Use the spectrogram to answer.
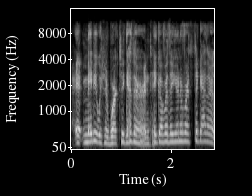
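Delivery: hammed-up villain plotting to rule the universe; two Frieza actors end their fake fight, hammed-up villain voice; mock Frieza villain. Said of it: "they were like".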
